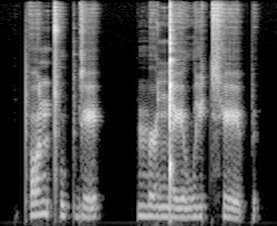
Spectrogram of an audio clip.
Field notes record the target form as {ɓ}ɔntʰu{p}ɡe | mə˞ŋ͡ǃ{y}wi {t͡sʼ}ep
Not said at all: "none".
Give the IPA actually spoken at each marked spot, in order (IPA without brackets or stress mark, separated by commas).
pʰ, p, e, t͡sʰ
